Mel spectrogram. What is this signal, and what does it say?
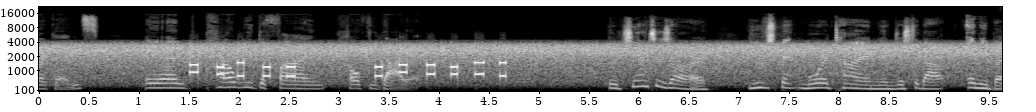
DTMF, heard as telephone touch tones, dialled by hand, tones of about 70 ms, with phone line noise and speech in English. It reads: 07644 408796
